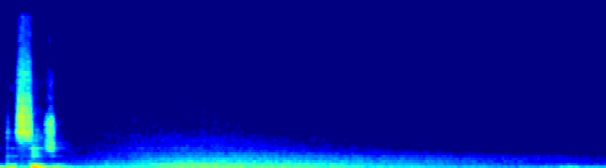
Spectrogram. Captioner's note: traffic humming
